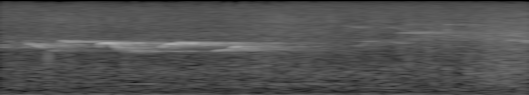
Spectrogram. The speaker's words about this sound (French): J'observais les oiseaux de là, ouais. Et ce chant est vraiment... Il est tout discret, tout fin.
